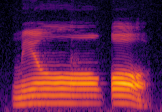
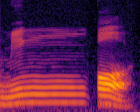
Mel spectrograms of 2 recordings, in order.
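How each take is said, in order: First: The nasal is thick and heavy, flowing into q. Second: The nasal is thin and light, like ng. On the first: The speaker calls it right. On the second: The speaker calls it wrong. "bukan ming ko, tanpa ditebelin"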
